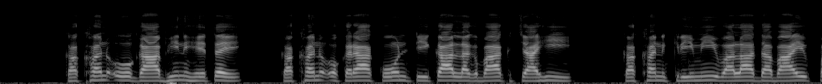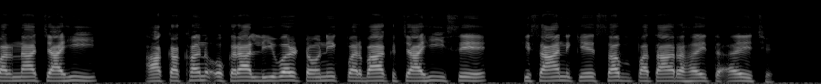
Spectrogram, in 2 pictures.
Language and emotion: Maithili, neutral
